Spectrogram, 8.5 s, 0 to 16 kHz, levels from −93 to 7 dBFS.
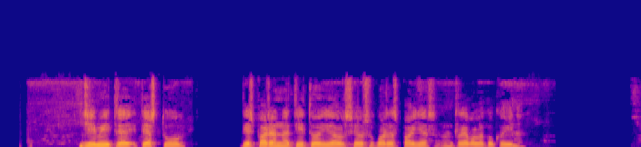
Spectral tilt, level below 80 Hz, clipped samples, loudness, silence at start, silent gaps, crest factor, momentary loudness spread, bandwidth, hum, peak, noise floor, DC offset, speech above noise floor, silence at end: -5.5 dB/octave; -58 dBFS; under 0.1%; -20 LUFS; 1.05 s; 2.64-3.19 s; 18 dB; 10 LU; 8 kHz; none; -4 dBFS; -48 dBFS; under 0.1%; 29 dB; 1.6 s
